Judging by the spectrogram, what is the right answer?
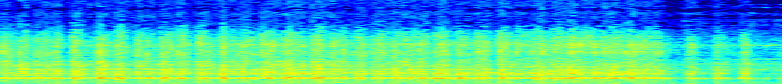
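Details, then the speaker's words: Car jacked up with the engine running in gear and the drive wheel held under load: rapid, uneven clicking knock over the engine, absent when straight and present when the steering is turned; worn CV joint on the drive shaft. "oke kalau bunyi begini biasanya masa ala driveshaft bila lurus bunyi itu tiada bila kita pusing steering"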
